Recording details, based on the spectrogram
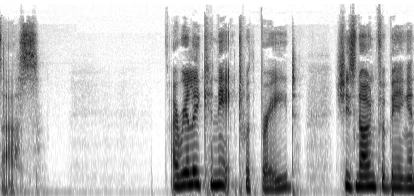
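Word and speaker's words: Brigid: of Celtic pagan goddess breed pronounced like breed in old Irish and it's very topical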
